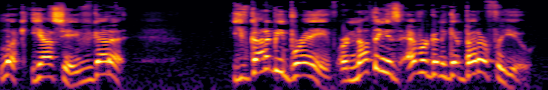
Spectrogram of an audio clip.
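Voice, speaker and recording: A woman's voice: fairly high pitch, big pitch swings, normal speed, breathy edge, voice pushed up. A woman voicing a kind but blunt young streetwise woman in a story reading, earnest and plain-spoken. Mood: urgent, blunt. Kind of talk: audiobook character acting.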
